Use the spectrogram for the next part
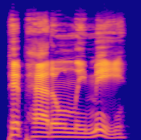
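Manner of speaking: ordinary delivery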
